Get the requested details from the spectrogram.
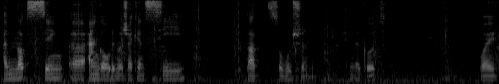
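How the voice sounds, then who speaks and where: A man's voice: medium pitch, flat delivery, very slow, vocal fry, long pauses, mellow. A man thinking aloud while playing a puzzle game, sleepy and tired, yawning as he talks it through. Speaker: gaming streamer. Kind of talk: casual gameplay commentary.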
